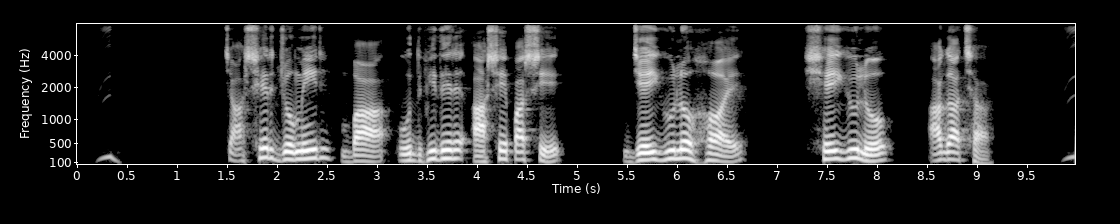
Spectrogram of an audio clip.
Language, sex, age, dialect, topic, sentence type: Bengali, male, 51-55, Standard Colloquial, agriculture, statement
